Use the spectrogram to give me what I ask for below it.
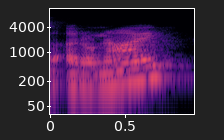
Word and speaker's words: Adonai: as letters of probably the most mysterious of Jewish names for God, often pronounced Adonai, translated as the Lord.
